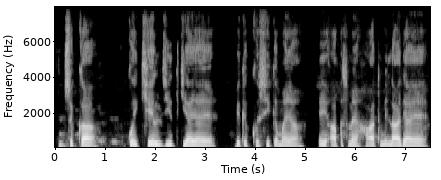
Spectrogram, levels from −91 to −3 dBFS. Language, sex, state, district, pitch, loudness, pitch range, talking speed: Rajasthani, male, Rajasthan, Churu, 115 Hz, -19 LUFS, 110-125 Hz, 135 wpm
